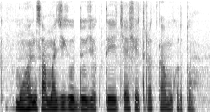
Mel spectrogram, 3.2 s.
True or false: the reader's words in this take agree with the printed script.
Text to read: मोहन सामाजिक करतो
false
